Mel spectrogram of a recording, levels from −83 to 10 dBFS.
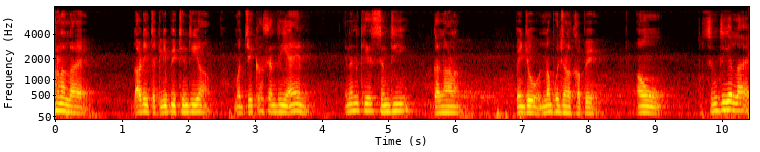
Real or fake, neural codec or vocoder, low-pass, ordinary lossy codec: real; none; 7.2 kHz; none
